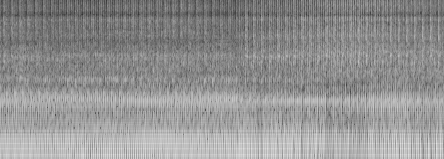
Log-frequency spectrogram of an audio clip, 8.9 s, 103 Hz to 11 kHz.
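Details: Ashok Leyland Captain 4923 BS4 truck diesel, low pickup and smoke, turbo removed: sharp regular tap about three a second over idle clatter; valve bridge on first rocker from rear fell off, raw diesel from that cylinder.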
